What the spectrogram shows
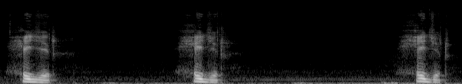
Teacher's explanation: So here we are going to pronounce our ra weak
